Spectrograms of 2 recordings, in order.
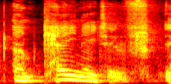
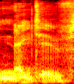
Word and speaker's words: Knative: Knative is the official pronunciation. Fun fact, it was, for a while, the official pronunciation was going to be native, silent K.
